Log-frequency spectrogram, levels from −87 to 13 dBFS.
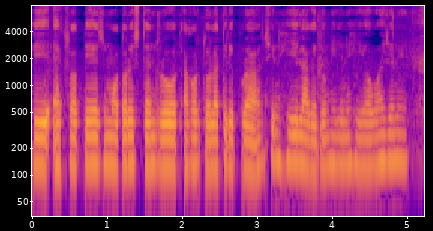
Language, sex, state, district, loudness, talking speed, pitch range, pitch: Chakma, male, Tripura, Dhalai, -16 LUFS, 170 wpm, 125-135 Hz, 130 Hz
